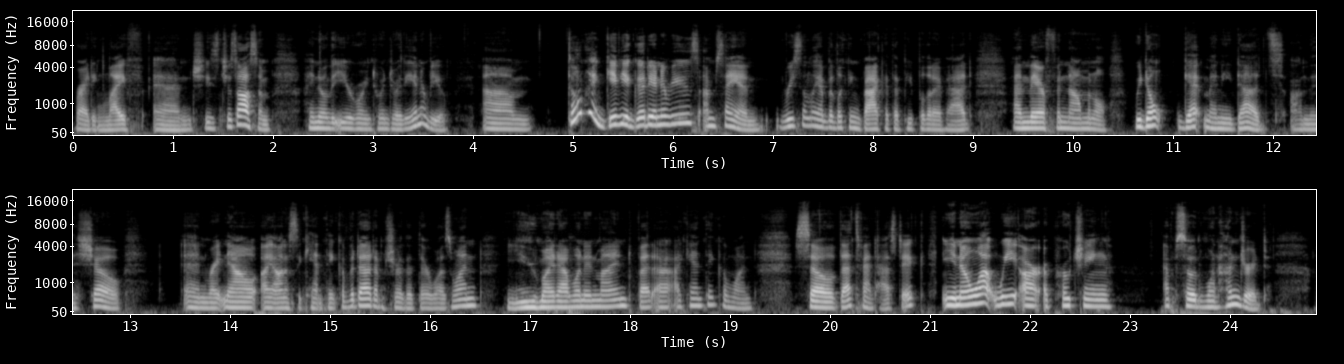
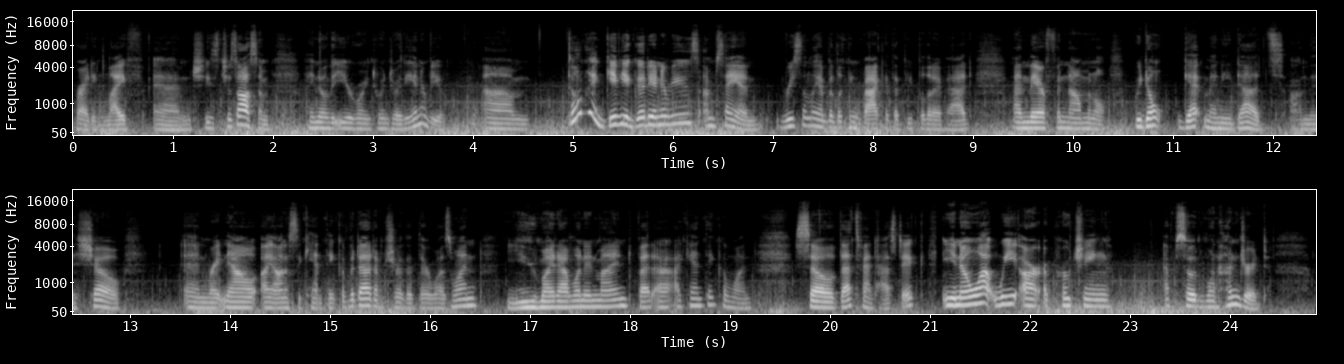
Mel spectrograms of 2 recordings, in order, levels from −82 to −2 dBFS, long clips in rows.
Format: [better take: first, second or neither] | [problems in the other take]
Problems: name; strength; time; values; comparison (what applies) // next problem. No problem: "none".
first | wind noise on the microphone; occasional gusts; 20 dB below the speech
